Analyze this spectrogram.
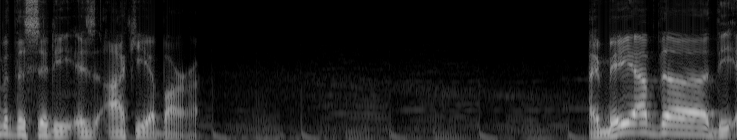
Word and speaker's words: Akihabara: Yeah, the name of the city is Akiabara. I may have the the emphasis on the wrong syllable, but that is pronounced Akiabara.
